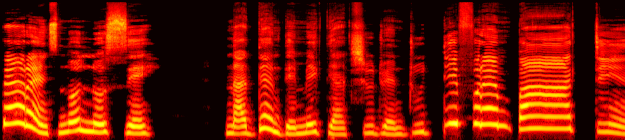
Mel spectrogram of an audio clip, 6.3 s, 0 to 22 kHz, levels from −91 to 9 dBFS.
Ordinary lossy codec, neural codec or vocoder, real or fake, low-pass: none; none; real; none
